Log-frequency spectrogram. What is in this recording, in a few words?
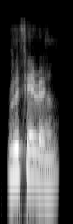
"referral", Indian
